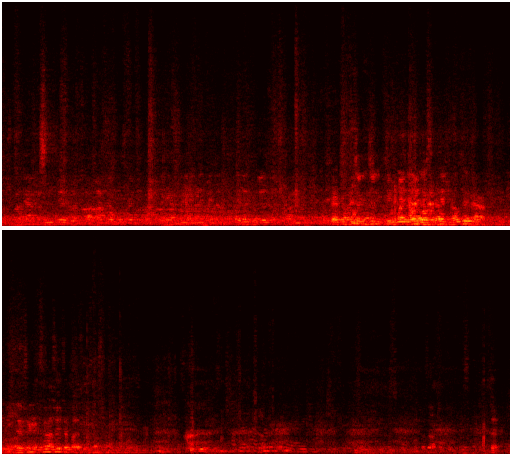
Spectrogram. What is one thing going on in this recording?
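A crowd of men talk and murmur close by.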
